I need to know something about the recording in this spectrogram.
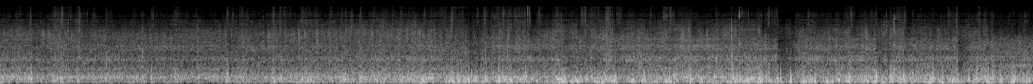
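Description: Bicycle tyres hum on rough pavement.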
